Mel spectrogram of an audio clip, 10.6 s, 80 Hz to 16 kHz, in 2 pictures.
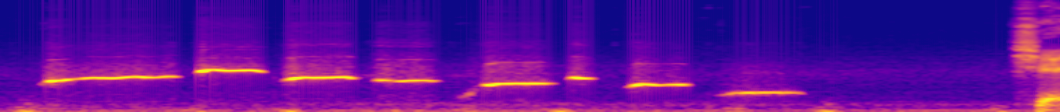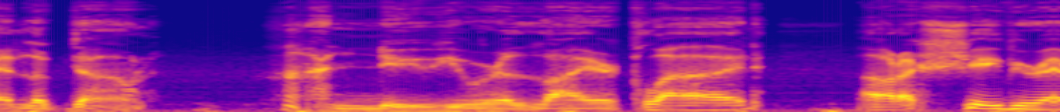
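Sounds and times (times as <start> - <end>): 
faint low rumble: 0.0 - 10.5
man whistling a familiar tune: 0.2 - 4.2
speech: 5.1 - 6.2, 6.8 - 10.5.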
